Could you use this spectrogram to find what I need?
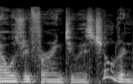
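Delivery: ordinary talk, nothing marked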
